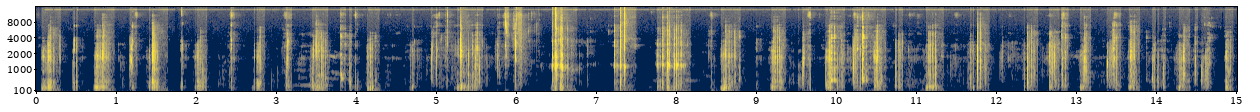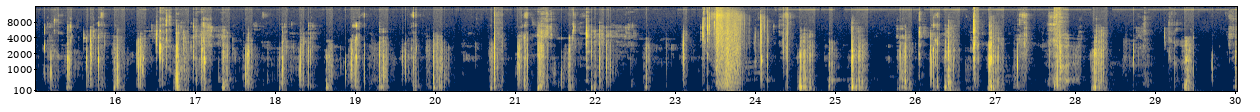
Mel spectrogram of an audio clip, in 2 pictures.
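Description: A person chewing crunchy food right at a headset microphone: a steady run of sharp, close crunches, two or three a second, with one brief burst of noise about three-quarters of the way through.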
